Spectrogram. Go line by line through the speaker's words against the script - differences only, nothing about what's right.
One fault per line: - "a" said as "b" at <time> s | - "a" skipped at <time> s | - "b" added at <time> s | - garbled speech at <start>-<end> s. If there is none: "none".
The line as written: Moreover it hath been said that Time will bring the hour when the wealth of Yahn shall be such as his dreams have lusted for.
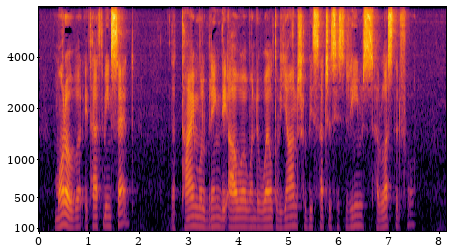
none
